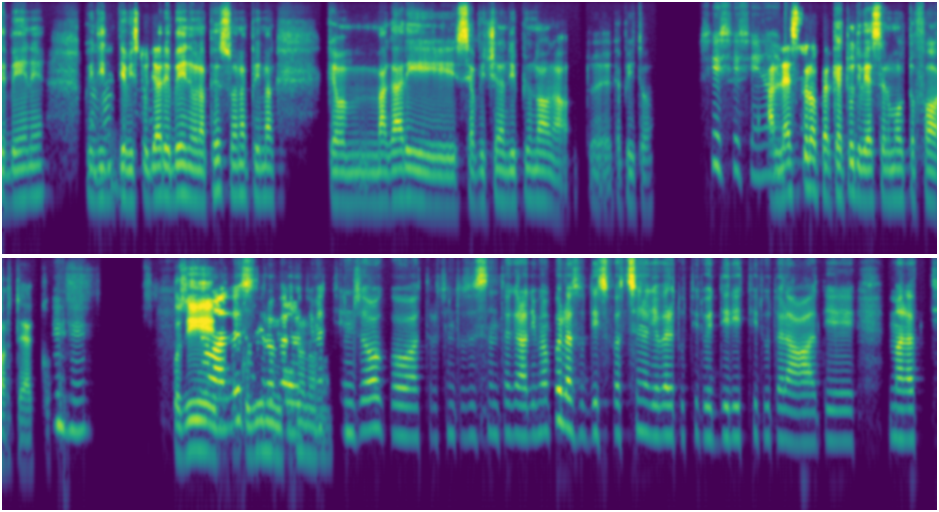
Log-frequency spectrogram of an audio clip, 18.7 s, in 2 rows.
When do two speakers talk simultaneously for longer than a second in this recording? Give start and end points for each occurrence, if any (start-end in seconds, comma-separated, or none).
11.3-12.6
